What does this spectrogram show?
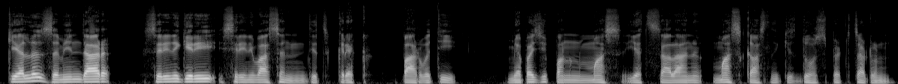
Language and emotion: Kashmiri, neutral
